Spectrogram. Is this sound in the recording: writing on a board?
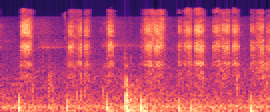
yes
